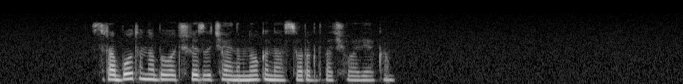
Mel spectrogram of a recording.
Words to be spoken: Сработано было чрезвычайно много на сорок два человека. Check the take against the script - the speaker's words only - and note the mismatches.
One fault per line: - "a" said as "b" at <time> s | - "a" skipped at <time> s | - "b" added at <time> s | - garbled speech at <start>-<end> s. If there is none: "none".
none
